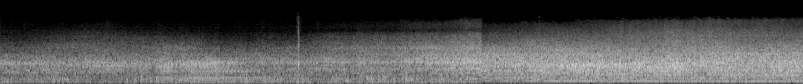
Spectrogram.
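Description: Classic cars driving along a road toward the camera: engine notes over tyre and road noise, growing louder. The engine note changes to a different, steadier tone about five seconds in as another car comes through.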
